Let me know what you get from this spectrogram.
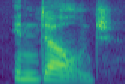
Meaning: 1. To yield to a temptation or desire 2. To satisfy the wishes or whims of 3. To give way to (a habit or temptation); to not oppose or restrain 4. To grant an extension to the deadline of a payment
- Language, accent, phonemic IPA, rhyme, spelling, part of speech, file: English, US, /ɪnˈdʌld͡ʒ/, -ʌldʒ, indulge, verb, En-us-indulge.ogg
